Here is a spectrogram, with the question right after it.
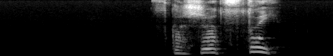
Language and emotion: Russian, angry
